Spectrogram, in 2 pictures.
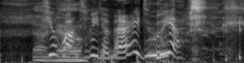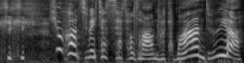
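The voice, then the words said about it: Put-on Scottish-sounding accent. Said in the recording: “that's kind of Scottish, isn't it? ... Yeah. A little.”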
